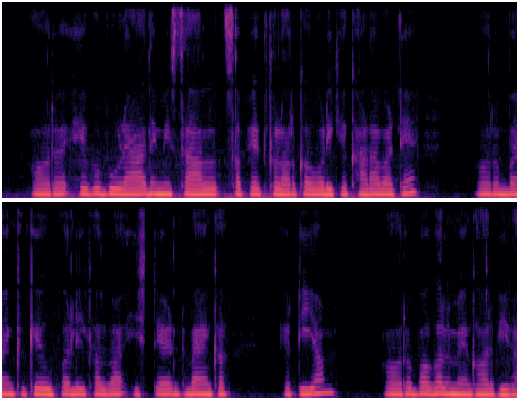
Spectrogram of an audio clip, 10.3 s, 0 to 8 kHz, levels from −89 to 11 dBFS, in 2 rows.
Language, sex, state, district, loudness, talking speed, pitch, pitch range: Bhojpuri, female, Uttar Pradesh, Deoria, -29 LUFS, 150 wpm, 210 Hz, 205-215 Hz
